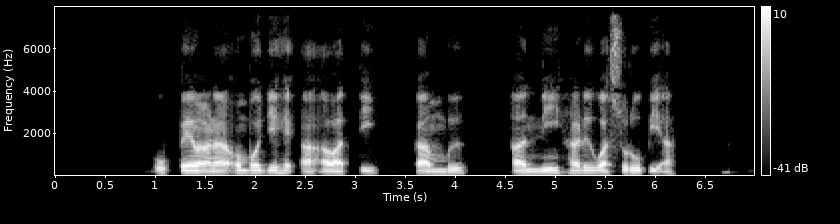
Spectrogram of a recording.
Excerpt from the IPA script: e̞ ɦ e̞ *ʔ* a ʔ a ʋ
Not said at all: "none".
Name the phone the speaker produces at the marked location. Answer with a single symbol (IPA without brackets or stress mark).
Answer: ʔ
